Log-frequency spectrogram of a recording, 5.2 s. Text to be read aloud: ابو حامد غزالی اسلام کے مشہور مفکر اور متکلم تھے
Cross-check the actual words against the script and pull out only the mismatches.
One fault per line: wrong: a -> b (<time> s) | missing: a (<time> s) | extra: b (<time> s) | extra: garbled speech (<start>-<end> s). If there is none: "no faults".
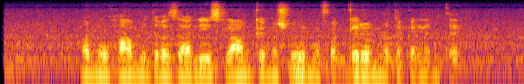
no faults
